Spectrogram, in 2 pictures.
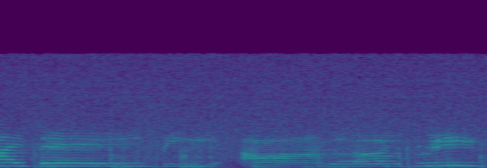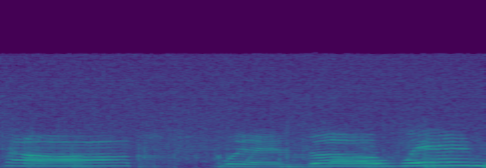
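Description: Children singing a melody in phrases of long held notes.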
